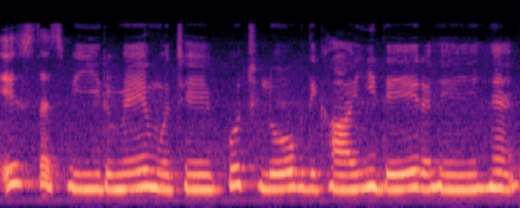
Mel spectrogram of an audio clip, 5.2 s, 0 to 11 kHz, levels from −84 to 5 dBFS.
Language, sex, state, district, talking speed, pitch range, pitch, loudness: Hindi, female, Madhya Pradesh, Katni, 115 wpm, 205-235 Hz, 215 Hz, -13 LUFS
